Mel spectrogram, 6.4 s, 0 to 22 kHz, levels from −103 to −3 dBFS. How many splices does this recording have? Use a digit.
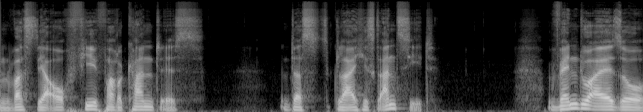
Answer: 2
